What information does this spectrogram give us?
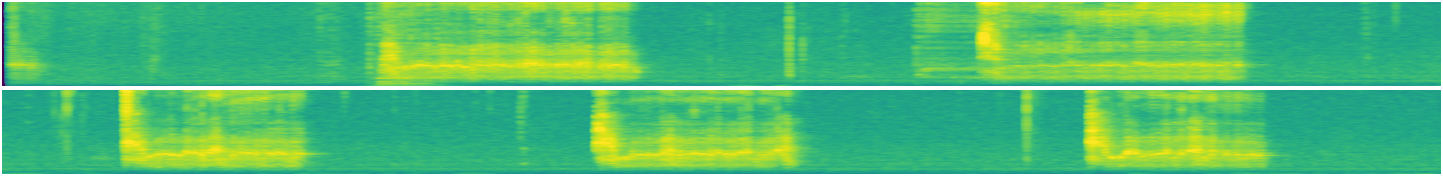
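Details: A male cockatiel purring like a cat: harsh, breathy purring bursts, each about a second long, repeated every two to three seconds.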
